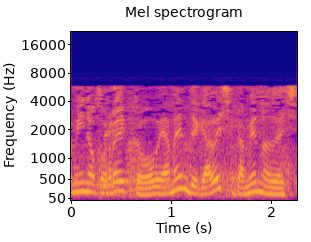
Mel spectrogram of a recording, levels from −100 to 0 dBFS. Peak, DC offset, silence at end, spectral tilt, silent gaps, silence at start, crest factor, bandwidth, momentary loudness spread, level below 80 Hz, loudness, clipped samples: -8 dBFS; under 0.1%; 0 s; -5.5 dB/octave; none; 0 s; 12 dB; 6.2 kHz; 1 LU; -58 dBFS; -19 LUFS; under 0.1%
